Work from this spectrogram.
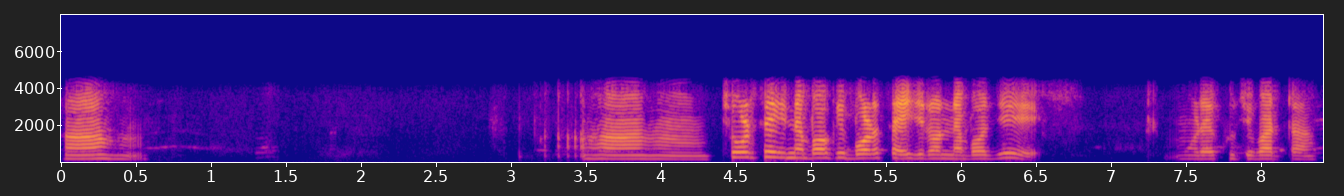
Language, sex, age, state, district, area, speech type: Odia, female, 30-45, Odisha, Bargarh, urban, conversation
